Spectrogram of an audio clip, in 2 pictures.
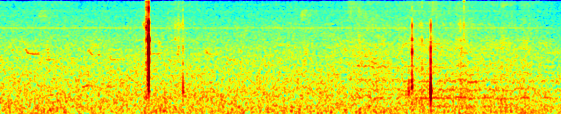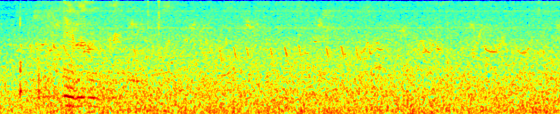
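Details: Western honey bee workers gathered around a caged virgin queen they cannot reach, giving a continuous low, even buzzing drone with a few sharp clicks and taps near the start and middle.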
